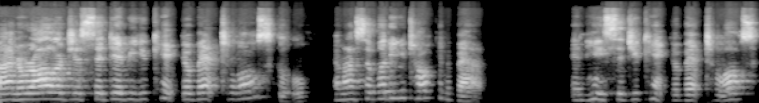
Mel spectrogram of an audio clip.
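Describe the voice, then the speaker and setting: The speaker is a woman with a high pitch. Her intonation stays fairly even. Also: moderate pace. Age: 70s. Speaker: mental health specialist. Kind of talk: interview testimony. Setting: podcast.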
